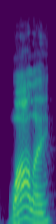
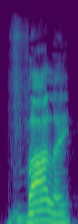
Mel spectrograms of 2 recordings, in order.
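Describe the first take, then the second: First: The word begins with a W sound. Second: The word begins with a V sound. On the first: This is the older Latin pronunciation. "you're putting your lips almost together with the w" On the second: This is the late Latin pronunciation. "That's how you got a V in late Latin"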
